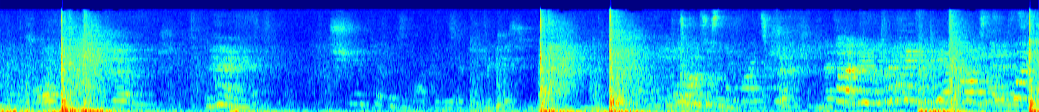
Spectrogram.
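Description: Young boys talk and call out in an echoing hall.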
